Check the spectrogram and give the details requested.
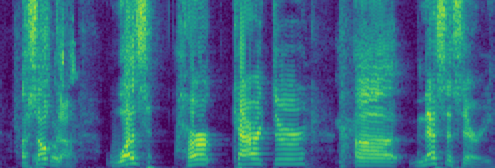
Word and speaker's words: Ahsoka: question for you was ashoka is that that's how we say her name ashoka was her character uh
